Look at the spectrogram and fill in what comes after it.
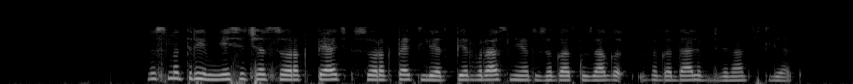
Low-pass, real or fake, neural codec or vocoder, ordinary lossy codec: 7.2 kHz; real; none; MP3, 24 kbps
